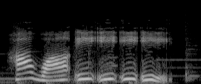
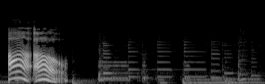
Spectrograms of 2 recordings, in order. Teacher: it's a glottal stop similar to the pause in uh oh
